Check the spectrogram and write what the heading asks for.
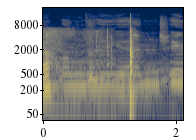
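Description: Background music with held notes, and about 1.3 s in a single sharp knock: a bamboo stake being struck as it is driven into the ground.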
